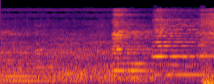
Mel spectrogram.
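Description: Live Irish céilí band music for set dancing, with held melody notes that change pitch. It is the lead-in to the next figure of the set.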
